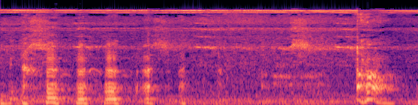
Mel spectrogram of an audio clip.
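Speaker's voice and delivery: long, soft mocking chuckle; taunting laugh. Real, not acted. Commentator taunting Rizik's silence, mocking laugh.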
